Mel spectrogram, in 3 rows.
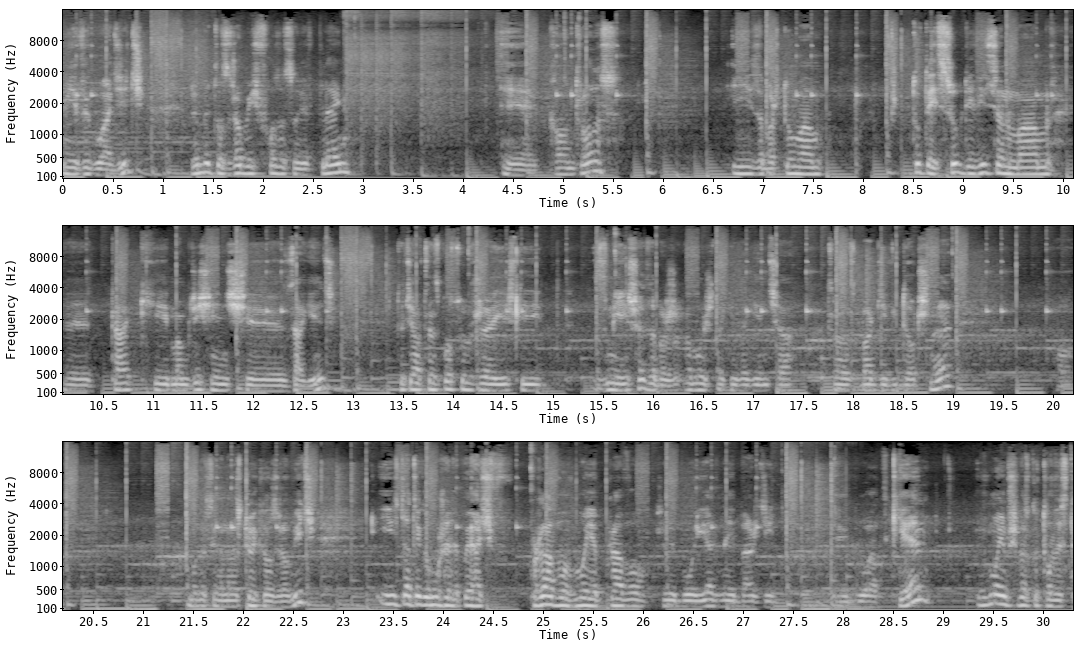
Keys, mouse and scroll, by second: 2.8 click, 14.1 click, 19.0 click, 27.2 scroll down 1.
